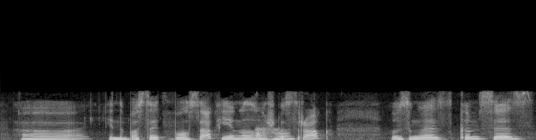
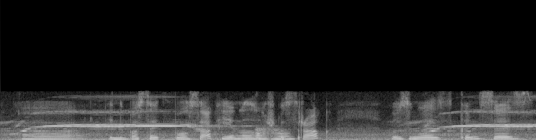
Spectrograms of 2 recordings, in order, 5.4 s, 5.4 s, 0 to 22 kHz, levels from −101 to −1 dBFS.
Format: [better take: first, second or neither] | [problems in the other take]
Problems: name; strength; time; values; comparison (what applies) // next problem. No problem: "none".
first | background sound (Animal); 2 dB below the speech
